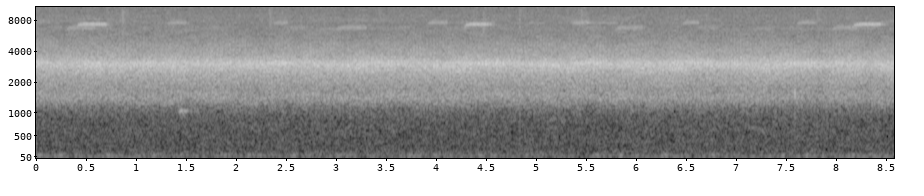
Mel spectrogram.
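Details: A crowd of frogs gathered at a pond in the rainy season, when water comes back. They call in a steady, hissing wall of sound, and brief thin high notes pop up now and then over the drone.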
